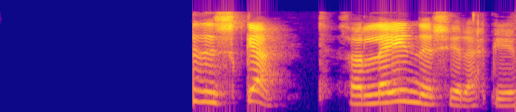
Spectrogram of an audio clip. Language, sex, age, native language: Icelandic, male, 11, Icelandic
